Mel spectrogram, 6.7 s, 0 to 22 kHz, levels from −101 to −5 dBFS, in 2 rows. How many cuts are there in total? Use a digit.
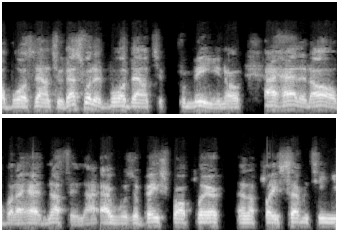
2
